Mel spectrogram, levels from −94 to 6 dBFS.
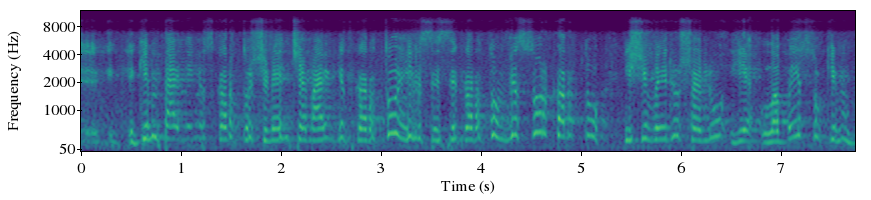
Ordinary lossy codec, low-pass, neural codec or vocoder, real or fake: Opus, 32 kbps; 7.2 kHz; none; real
